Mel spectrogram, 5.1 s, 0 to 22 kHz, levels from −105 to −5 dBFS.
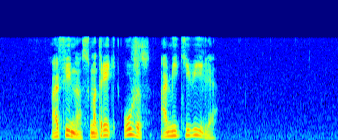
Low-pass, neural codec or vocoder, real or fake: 7.2 kHz; none; real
